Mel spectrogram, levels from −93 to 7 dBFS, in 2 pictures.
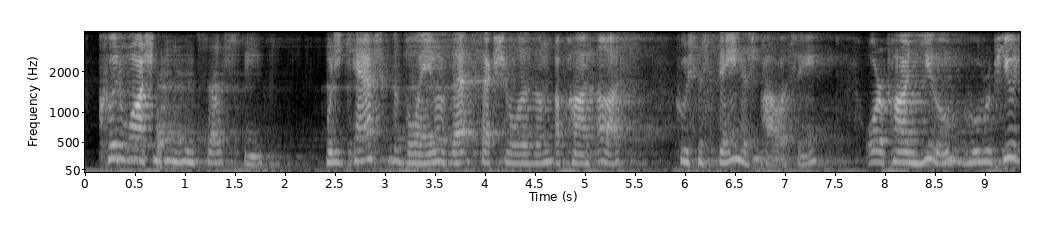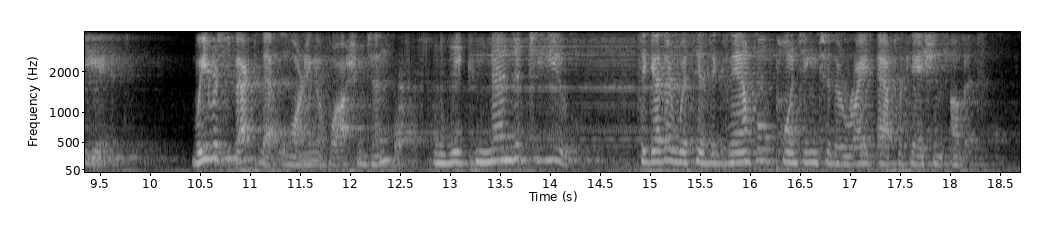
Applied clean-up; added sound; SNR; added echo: neural separator model SepFormer DNS4.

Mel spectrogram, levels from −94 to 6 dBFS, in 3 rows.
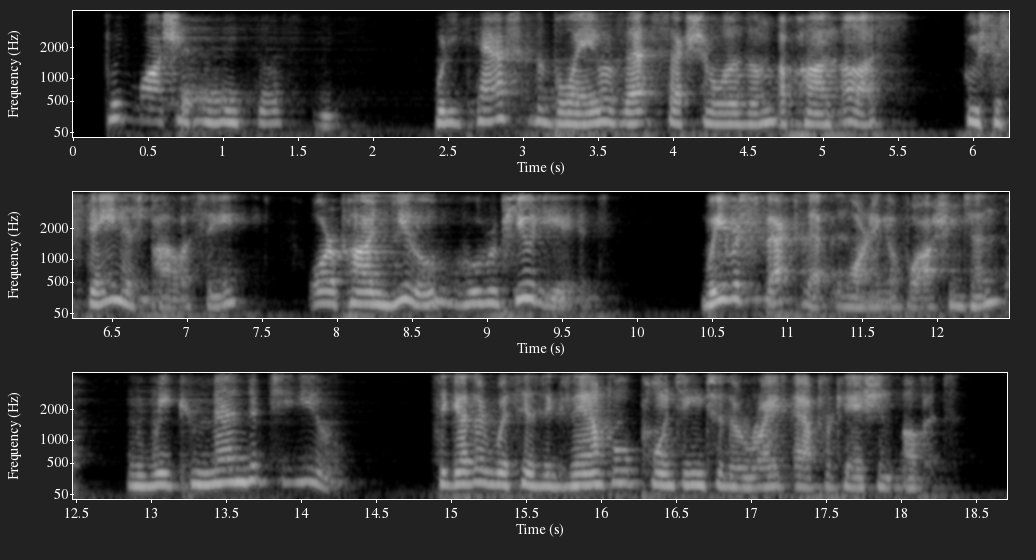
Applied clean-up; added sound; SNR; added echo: neural mask model DeepFilterNet 3.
